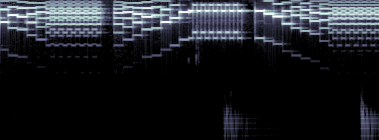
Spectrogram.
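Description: A Tile Mate tracker tucked inside a child's stuffed animal plays its loud electronic melody, rapid chirping tones that rise and fall in repeated phrases with brief gaps, close and clear with no talking.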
